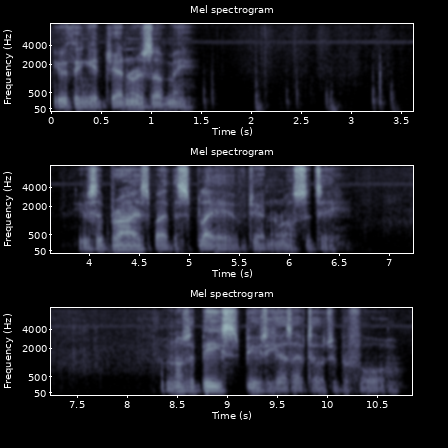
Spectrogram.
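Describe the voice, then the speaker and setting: Teasing yet courteous, the man plays a proud, quick-tempered, brooding lord who lives alone like a beast, speaking in stately old-fashioned language for a romantic ASMR roleplay. His husky, gravelly voice is low and darkish with big swings in pitch, delivered in an exaggerated way over slight background noise.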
